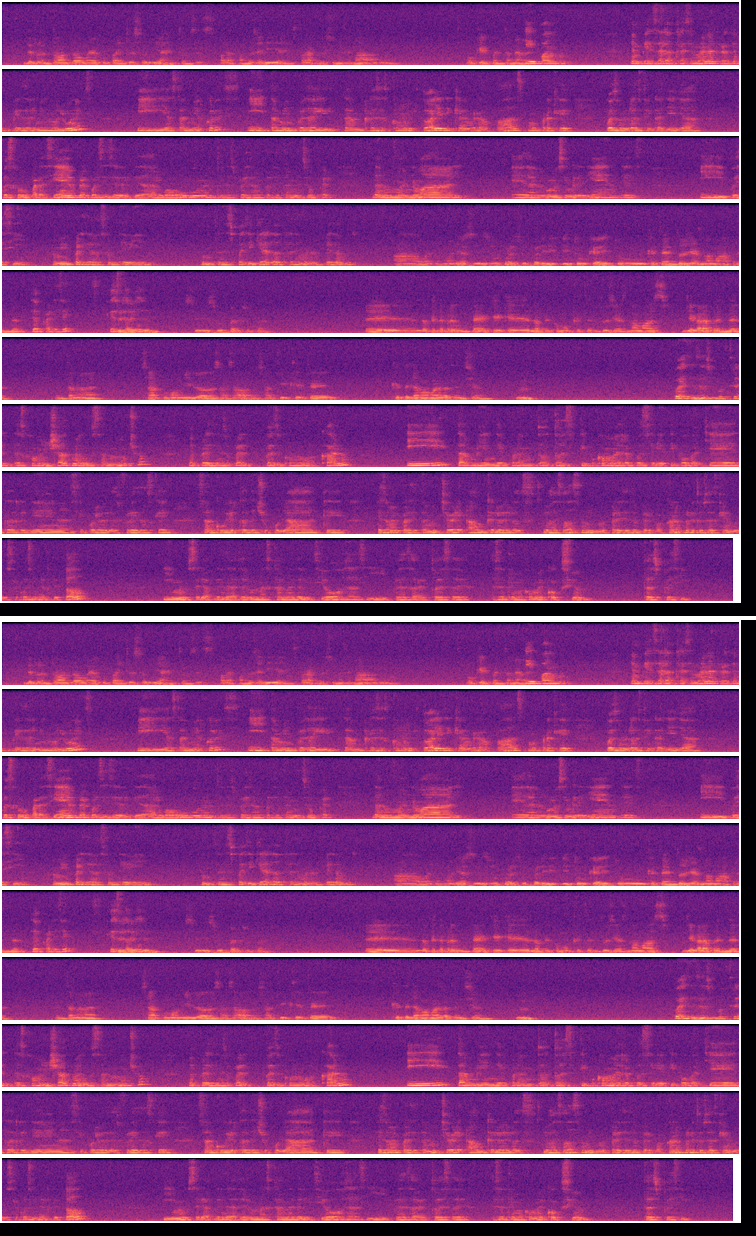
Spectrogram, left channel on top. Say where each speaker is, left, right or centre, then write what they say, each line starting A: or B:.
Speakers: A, on the left; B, on the left.
A: de pronto ando muy ocupadito estos días, entonces ¿para cuándo sería? ¿Si ¿Es para la próxima semana o, o qué? Cuéntame a
B: Sí,
A: ver.
B: Juan, empieza la otra semana, creo que empieza el mismo lunes y hasta el miércoles. Y también pues ahí dan clases como virtuales y quedan grabadas como para que pues uno las tenga allí ya pues como para siempre, por si se le olvida algo a uno. Entonces pues eso me parece también súper. Dan un manual, eh, dan algunos ingredientes y pues sí, a mí me parece bastante bien. Entonces, pues si quieres, la otra semana empezamos.
A: Ah, bueno, María, sí, súper, súper. ¿Y, y tú qué? ¿Y tú qué te entusiasma más aprender?
B: ¿Te parece? Que
A: Sí,
B: está
A: sí,
B: bien.
A: sí, sí, súper, súper. eh, lo que te pregunté, que, que es lo que como que te entusiasma más llegar a aprender. Cuéntame a ver. O sea, como a mí los asados, ¿a ti qué te, qué te llama más la atención? ¿Mm?
B: Pues
A: Mm,
B: esos postrecitos como en shot me gustan mucho. Me parecen súper, pues como bacano. Y también de pronto todo este tipo como de repostería tipo galletas rellenas, tipo lo de las fresas que están cubiertas de chocolate. Eso me parece también chévere, aunque lo de los, los asados también me parece súper bacano porque tú sabes que a mí me gusta cocinar de todo. y me gustaría aprender a hacer unas carnes deliciosas y pues a saber todo ese, ese tema como de cocción. Entonces, pues sí,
